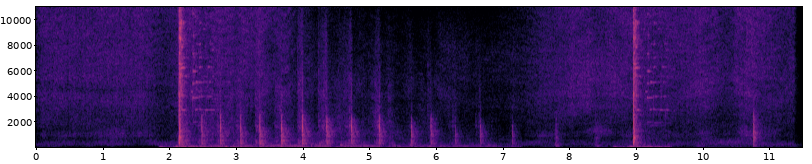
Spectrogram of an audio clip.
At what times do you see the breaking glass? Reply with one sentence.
The breaking glass can be heard from 1.9 to 2.9 s and from 8.7 to 9.5 s.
